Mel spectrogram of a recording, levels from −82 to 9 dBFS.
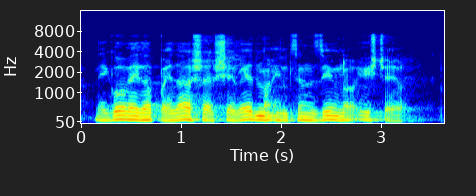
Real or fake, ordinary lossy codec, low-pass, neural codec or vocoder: fake; MP3, 96 kbps; 7.2 kHz; codec, 16 kHz, 4 kbps, FreqCodec, larger model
